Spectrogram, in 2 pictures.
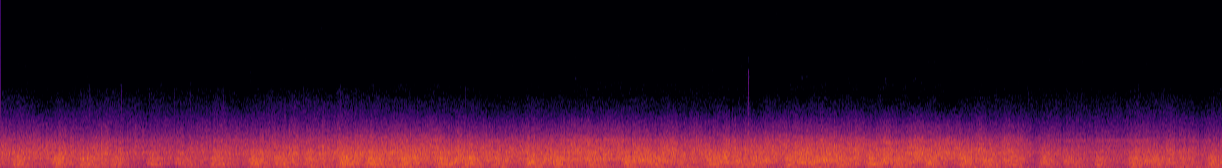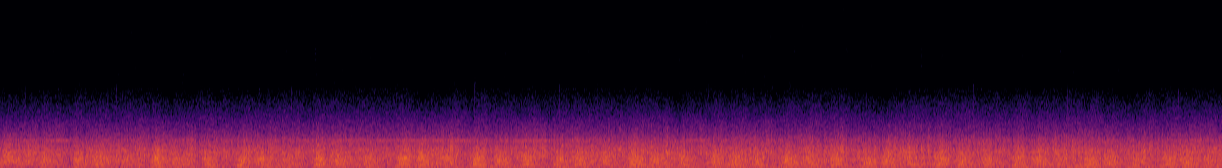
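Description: A freight train's cars rolling past: a steady noise of steel wheels on rail with many small clicks and rattles. Heard through a thin, old optical film soundtrack with little bass or treble.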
